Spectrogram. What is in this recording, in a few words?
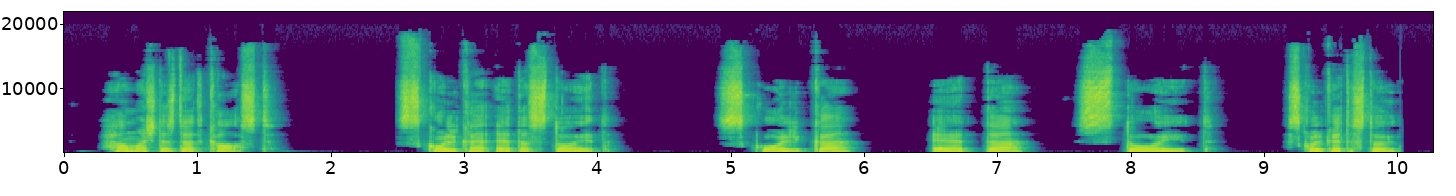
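How much does that cost, Russian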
